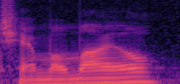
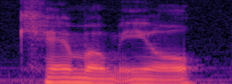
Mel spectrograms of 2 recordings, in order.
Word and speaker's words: chamomile: camomile it's camo look for the longest time I pronounced it chamomile um I know I know that it's not how you say it it's camomile it's camo camomile I BR a cup of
